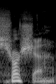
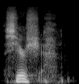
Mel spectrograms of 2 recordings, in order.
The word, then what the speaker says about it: Saoirse: Where Sarahazi is pronounced Shorsha or something like that. Saoirse.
